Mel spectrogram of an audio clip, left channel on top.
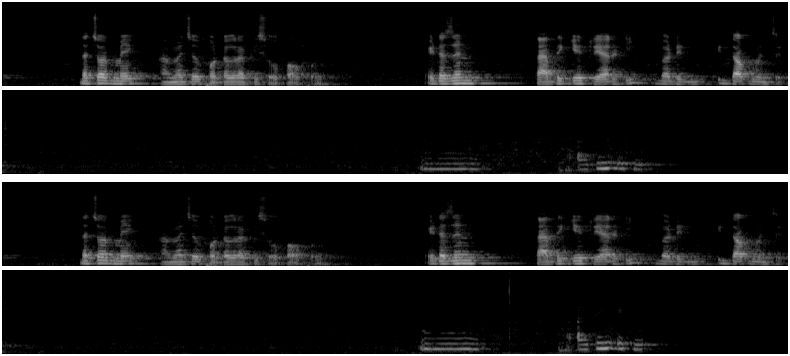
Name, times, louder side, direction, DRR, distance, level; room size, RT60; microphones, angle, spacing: voice 1, 0.8-3.2 4.3-4.8 5.3-7.8, left 2 dB, 15° left, 10 dB, 0.3 m, -34 dB
voice 2, 12.0-12.7 13.4-14.3, right 3 dB, 55° right, 11 dB, 0.4 m, -41 dB
11.5 x 4.6 x 2.6 m, 0.81 s
head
